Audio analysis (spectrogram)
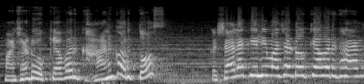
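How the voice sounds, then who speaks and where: A woman voicing an angry, gullible male fox in a children's cartoon story, shouting and scolding. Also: very high voice, big pitch swings, fairly quick, faint music behind, pitched above the performer's own voice, heavily acted.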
